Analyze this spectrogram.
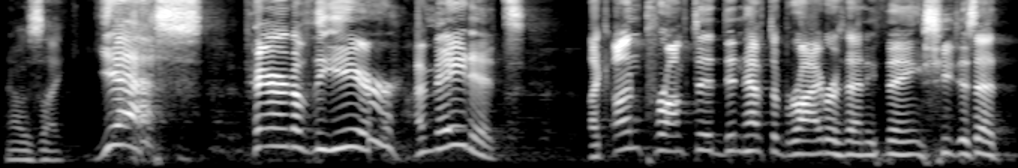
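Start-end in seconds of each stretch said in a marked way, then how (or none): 0.6-3.5 high, loud victory cheer; mock-proud whoop of triumph; jubilant triumph. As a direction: crow like you just won a trophy. Thrilled at daughter's unprompted love.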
